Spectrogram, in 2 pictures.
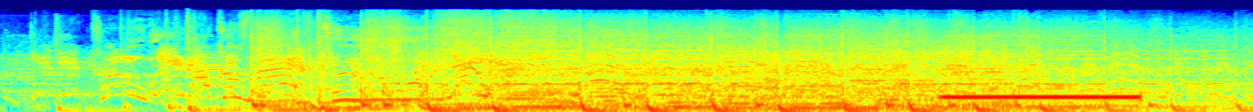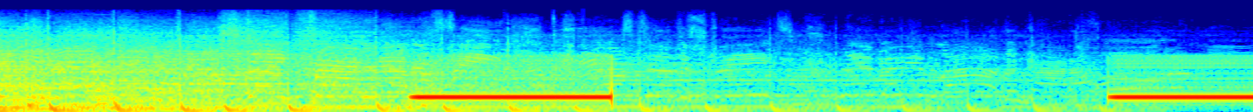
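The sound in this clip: Telephone ringback tone on an outgoing call to a mayor: three steady, mid-pitched beeps, each about a second long with pauses between. They sound loud over background music, which drops in level after the first beep.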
